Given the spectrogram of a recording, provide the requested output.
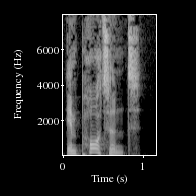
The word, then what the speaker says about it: important: Okay, next one, important. Important. And again, the second syllable is stressed. Important. Sometimes the T at the end gets cut.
